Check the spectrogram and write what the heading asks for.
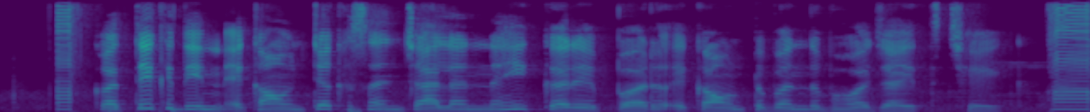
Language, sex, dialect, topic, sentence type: Maithili, female, Southern/Standard, banking, question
